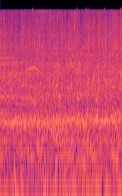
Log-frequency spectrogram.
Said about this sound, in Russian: Зрители стоя аплодируют.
